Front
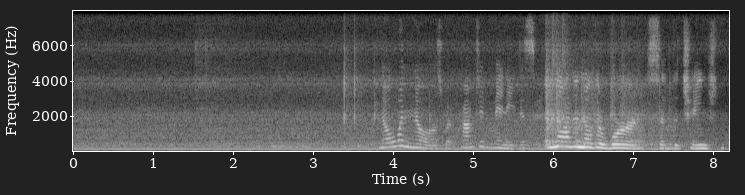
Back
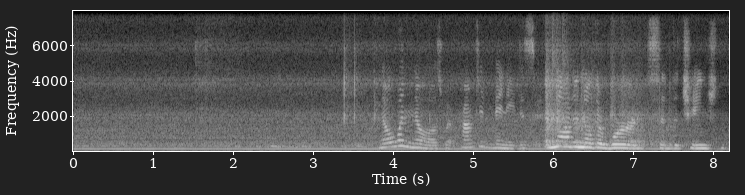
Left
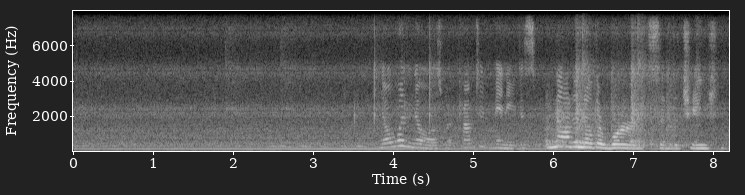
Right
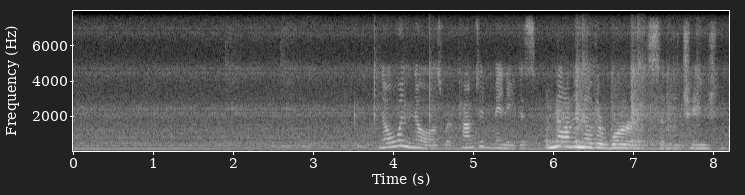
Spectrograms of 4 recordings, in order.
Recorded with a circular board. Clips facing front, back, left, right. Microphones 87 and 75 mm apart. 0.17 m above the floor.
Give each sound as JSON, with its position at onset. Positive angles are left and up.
{"t": 3.8, "sound": "a woman speaking", "azimuth_deg": -90, "distance_m": 1.5}
{"t": 5.9, "sound": "a woman speaking", "azimuth_deg": -25, "distance_m": 1.3}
